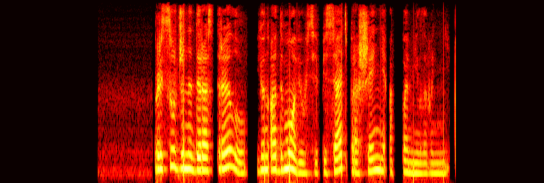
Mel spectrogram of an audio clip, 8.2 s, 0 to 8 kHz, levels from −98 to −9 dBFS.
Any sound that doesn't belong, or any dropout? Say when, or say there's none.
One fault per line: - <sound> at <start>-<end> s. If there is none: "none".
none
